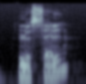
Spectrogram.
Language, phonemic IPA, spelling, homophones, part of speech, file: French, /sɛl/, sel, celle / celles / selle / sellent / selles / sels, noun, Fr-sel.ogg
- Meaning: 1. table salt, i.e. sodium chloride (NaCl) 2. salt 3. smelling salts 4. spice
